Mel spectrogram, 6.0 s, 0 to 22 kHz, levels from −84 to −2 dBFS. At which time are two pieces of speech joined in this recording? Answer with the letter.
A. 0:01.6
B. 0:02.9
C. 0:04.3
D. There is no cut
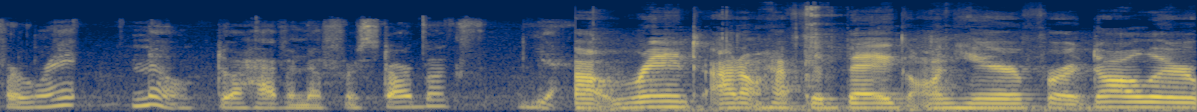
B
